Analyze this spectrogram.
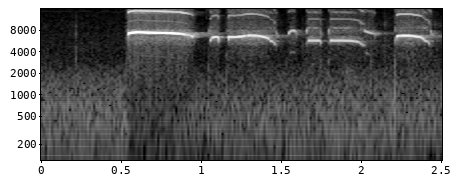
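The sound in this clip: A bird-call whistle imitates the song of a hazel grouse with very high, thin piping: one long opening note, then a string of shorter, sharp high notes with brief gaps.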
